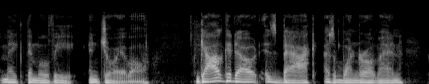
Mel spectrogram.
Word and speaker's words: Gadot: Oh, Gal Gadot. – Great. You do pronounce the T, but it is Gadot.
